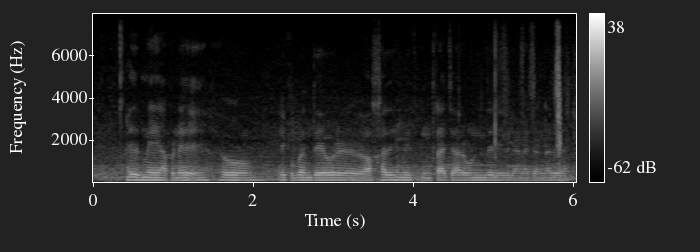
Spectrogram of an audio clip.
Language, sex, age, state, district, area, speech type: Dogri, male, 18-30, Jammu and Kashmir, Udhampur, rural, spontaneous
